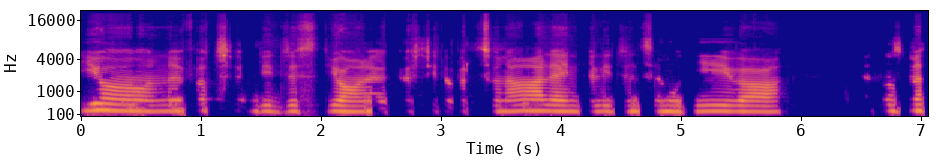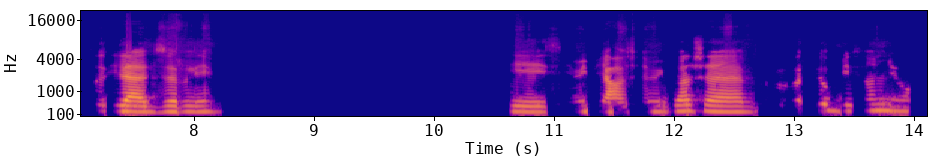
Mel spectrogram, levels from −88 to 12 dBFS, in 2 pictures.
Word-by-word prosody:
Io 205 -3 +5
ne 190 +1 -2
faccio 205 +1 -3 0.2
indigestione, 180 0 0 0.2
crescita 185 -1 -10
personale, 190 +1 +3
intelligenza 180 0 -5
emotiva 180 -1 +1 0.7
e 475 -1 -22
non 195 - -5
smetto 200 +1 -1
di - - -24
leggerli. 175 -1 +4 2.4
Sì, 170 -1 -3
sì, - - -31
mi 180 - -7
piace, 165 -1 +1
mi 175 -1 -9
piace 190 +1 -1 0.3
proprio 165 - -15 0.3
perchè - - -12
ho - - -1
bisogno 195 0 -7
185 Hz, 100 wpm, -21 LUFS, 175-190 Hz, 2.4 s, Io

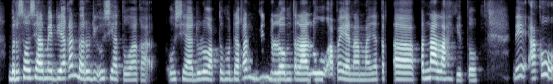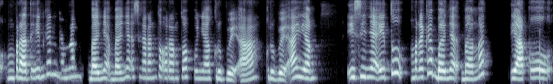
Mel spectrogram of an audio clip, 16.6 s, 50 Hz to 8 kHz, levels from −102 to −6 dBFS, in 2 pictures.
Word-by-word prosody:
bersosial 270 +2 +4
media 265 0 +2
kan 355 +1 +1
baru 255 -1 +2
di 245 - -8
usia 260 -1 -3
tua, 210 0 -4
Kak, 200 -1 -13
usia 230 -1 -2
dulu 240 +2 0
waktu 220 +2 -4
muda 230 0 -3
kan 285 +4 0
mungkin 285 +2 -8
belum 230 +1 +2
terlalu, 220 -1 +3
apa 210 +5 -1
ya 235 -3 +1
namanya, 210 +1 -4
te 250 - -4
eee, 225 -1 +5
kenal 275 +1 +7
lah 240 0 +5
gitu 195 -1 -7 0.5
nih 320 +3 -3
aku 260 +10 -1
memperhatiin 275 +1 +2
kan 420 - -4
memang 315 +2 -5 0.2
banyak-banyak 235 +4 0
sekarang 280 -2 -5
tuh 315 - -2
orang 270 -1 -3
tua 305 +1 -3
punya 255 -2 -4
grup 255 -3 -4
WA 220 - 0
grup 250 -5 0
WA 250 +6 +2
yang 275 -4 +2 0.5
isinya 305 0 +2
itu 295 +9 0 0.2
mereka 300 +9 -1
banyak 265 -1 +4
banget 245 - 0 0.4
ya 255 -3 +8
aku 275 +2 -1
255 Hz, 170 wpm, -21 LUFS, 230-280 Hz, 0.5 s, ya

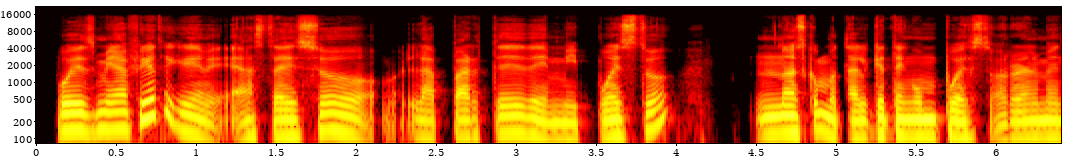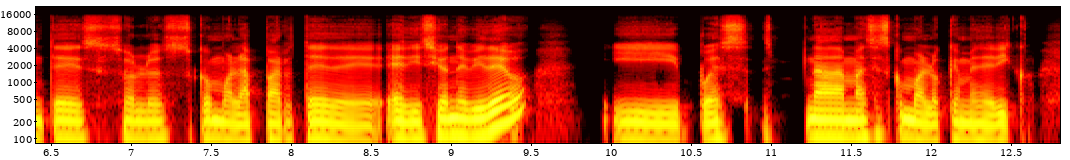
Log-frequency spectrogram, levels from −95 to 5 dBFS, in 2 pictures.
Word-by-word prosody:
Pues 140 -1 +4
mira, 145 0 +2
fíjate 235 - +3
que, 130 -5 +1
mm, - - -2
eh, - - -5
hasta 110 +1 -1
eso 120 +1 +1 0.2
la 105 -3 -4
parte 115 +4 0
de 110 -5 +1
mi 95 -1 -2
puesto 105 +4 -1 0.5
no 125 +3 +3
es 130 0 +4
como 135 -5 +1
tal 105 0 -1
que 120 - +1
tengo 110 0 +2
un 110 0 +3
puesto. 100 -5 -1
Realmente 105 +1 0
solo 100 0 -4
es 105 - -8
como 105 -2 -1
la 90 0 -2
parte 95 0 -3
de 85 -2 -1
edición 100 +3 +1
de 115 - +4
video 160 - +4 0.5
y, 95 -2 -1
pues, 95 +1 -2 0.4
nada 110 -1 +5
más 105 +1 +1
es 115 - -4
como 105 -3 +1
a - - +1
lo 90 0 -2
que 100 - -2
me 95 -1 0
dedico. 90 0 -3
105 Hz, 195 wpm, -21 LUFS, 95-115 Hz, 0.5 s, nada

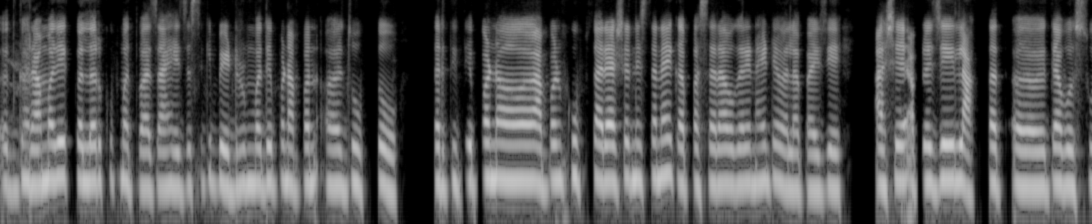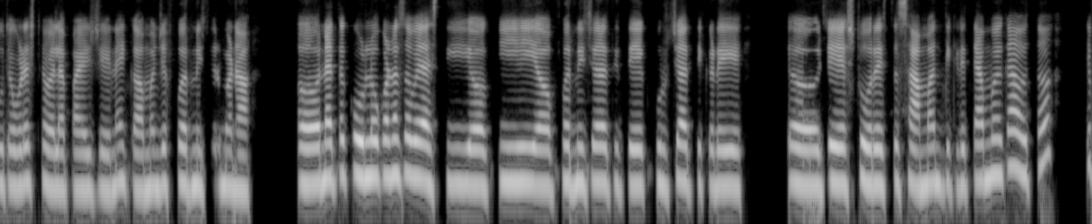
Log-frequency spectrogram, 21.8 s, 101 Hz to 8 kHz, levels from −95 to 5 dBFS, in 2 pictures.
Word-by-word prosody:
अ, 220 - -5
घरामध्ये 230 +3 +1
कलर 230 0 +1
खूप 245 -2 -15
महत्त्वाचा 210 -2 -3
आहे, 205 0 -1
जसं 215 +2 -8
की 245 - -8
बेडरूममध्ये 220 +1 -1
पण 235 - -3
आपण 225 +1 -2
अ, 215 -1 -2
झोपतो, 210 0 -3 0.4
तर 225 -1 0
तिथे 225 +1 -4
पण 245 -1 +2
अ, - - +2 0.4
आपण 235 +2 0
खूप 255 -3 -4
साऱ्या 235 -1 +5
अशा 235 +2 0
नुसतं 240 +1 -2
नाही 260 +2 +3
का 220 - +3
पसारा 220 0 -1
वगैरे 220 +1 -1
नाही 225 +1 -2
ठेवायला 215 -4 -2
पाहिजे. 200 +1 -2 0.4
असे 230 +3 +2
आपले 230 +4 -1
जे 235 +3 +4
लागतात 225 +1 +2
अ, 220 - -3 0.3
त्या 225 -1 +3
वस्तू 215 +1 -2
तेवढ्याच 215 +1 -1
ठेवायला 205 -3 0
पाहिजे 200 -1 -3
नाही 225 +3 -3
का, 200 -1 -1
म्हणजे 205 +2 -1
फर्निचर 215 -2 -3
म्हणा 200 -2 +1 0.5
अ, 220 0 +5
नाहीतर 245 +1 +4
कोण 255 -2 +6
लोकांना 255 +1 +4
सवय 260 -1 +3
असती, 225 +1 -3
अ, 215 -1 +3
की 230 +1 +1
अ, 215 -1 +3
फर्निचर 225 0 +1
तिथे, 215 0 0
खुर्च्या 225 +1 0
तिकडे, 215 -1 -1 0.5
अ, 230 - -3 0.3
जे 225 -2 +6
स्टोरेजचं 220 0 +1
सामान 220 +1 +2
तिकडे, 215 -1 -5
त्यामुळे 245 +2 +1
काय 310 +2 +1
होतं 310 +7 -2 0.4
ते - - -5
220 Hz, 180 wpm, -22 LUFS, 210-235 Hz, 0.5 s, कोण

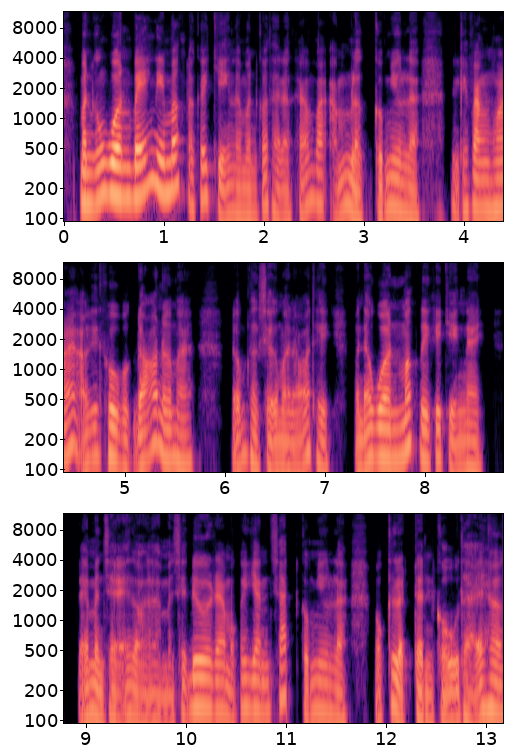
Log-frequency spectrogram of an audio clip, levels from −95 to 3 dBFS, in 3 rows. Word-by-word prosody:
mình 145 -2 +4
cũng 175 +5 +3
quên 165 -2 +9
béng 180 +8 +7
đi 195 -4 +5
mất 200 +1 +2
là - - -3
cái 160 0 -2
chuyện 105 -8 -3
là 105 - -2
mình 100 -1 -3
có 130 +7 -4
thể 110 -6 -5
là 95 - -4
khám 135 +10 -5
phá 145 - 0
ẩm 120 +7 -4
lực, 90 -6 0
cũng 105 +5 -3
như 130 -2 +1
là 100 -4 -1 0.3
những - - -8
cái 125 - -5
văn 125 -1 +2
hóa 130 +8 +1
ở 150 - -3
cái 135 - -3
khu 130 -2 +2
vực 100 -2 -5
đó 120 +12 +2
nữa 130 -6 +1
mà. 115 -2 -2 0.4
Đúng - - -3
thật 110 -7 -4
sự 95 -1 -1
mà 95 -1 -1
nói 95 +10 -2
thì 95 -6 -4 0.2
mình 95 - -2
đã 115 - +3
quên 130 -1 +4
mất 160 +5 +1
đi 125 - +2
cái 130 +2 -2
chuyện 95 -1 -2
này, 95 -1 -2 0.3
để 110 - -1
mình 110 -4 +1
sẽ, 100 +3 -3
gọi 95 -4 -2
là, 90 0 -4
mình 85 0 -7
sẽ - - -6
đưa 135 0 +4
ra 125 -1 0
một 100 -5 -4
cái 130 0 -2
danh 120 -2 -1
sách 170 +8 -3
cũng 120 - -3
như 125 -1 -2
là 95 -5 -3 0.3
một - - -3
cái - - +1
lịch - - +2
trình 95 -2 0
cụ 95 +3 0
thể 95 +3 -1
hơn, 125 -2 +1
120 Hz, 315 wpm, -24 LUFS, 95-135 Hz, 0.4 s, quên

